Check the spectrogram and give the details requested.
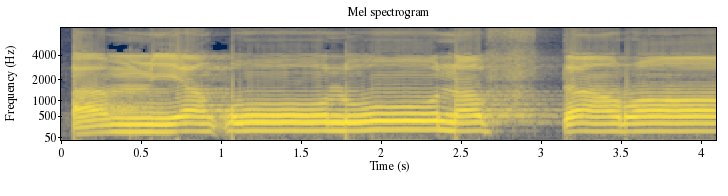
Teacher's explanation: Kita langsung mim mati bertemu dengan ya, ini kita sebut dengan izhar syafawi. Izhar artinya jelas, bacaan mimnya itu jelas. Syafawi artinya bibir, bahwa makhraj atau tempat keluar dari mim itu ada di bibir.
